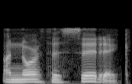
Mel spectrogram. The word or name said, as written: anorthositic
